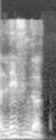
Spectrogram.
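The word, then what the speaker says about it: לבנות: voilà, leave note, qui veut dire construire, voilà. Leave note, tu vois, la correction. Voilà. Leave, la première syllabe, c'est leave. Et la deuxième syllabe, c'est note.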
